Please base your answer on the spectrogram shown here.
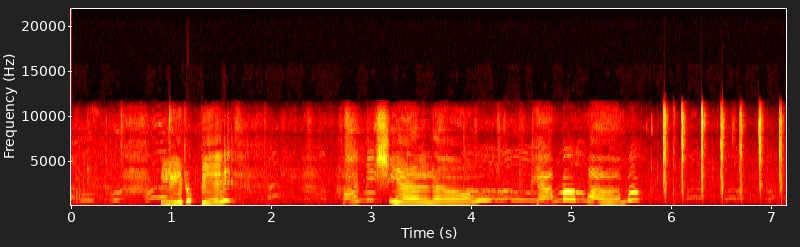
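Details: Rottweiler puppies, 4.5 weeks old, outside for the first time: long, wavering whines that rise and fall, several overlapping, with shorter yelps before and a run of sharp clicking taps at the end.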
